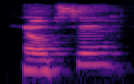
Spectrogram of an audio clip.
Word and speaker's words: Kielce: It begins with K. It's in Poland. – Kielce? – Yeah. You're better at that than I am.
